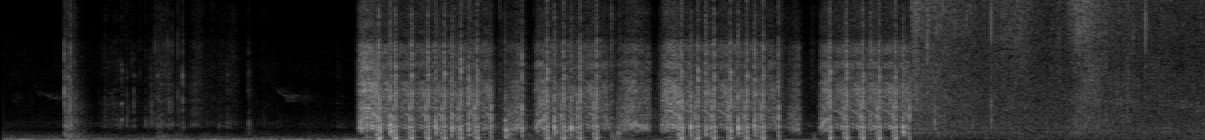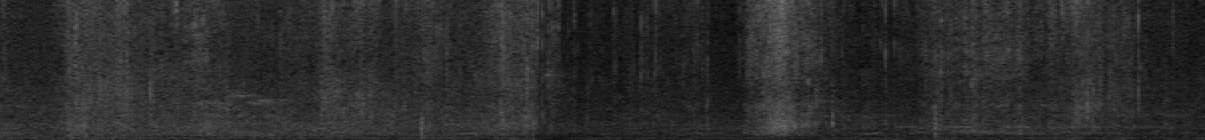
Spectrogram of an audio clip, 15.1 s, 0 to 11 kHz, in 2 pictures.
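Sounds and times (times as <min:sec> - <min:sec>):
rapid automatic gunfire: 0:02.2 - 0:05.7
steady background hiss: 0:05.7 - 0:15.0.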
